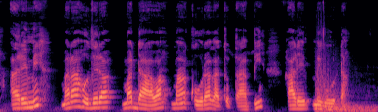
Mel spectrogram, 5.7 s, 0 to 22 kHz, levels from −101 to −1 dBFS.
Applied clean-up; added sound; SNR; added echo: classical method log-MMSE.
